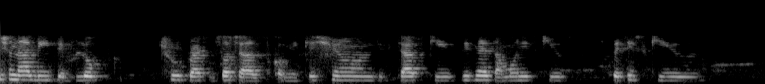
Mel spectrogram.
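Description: From start to finish the speech carries AMR narrowband mobile codec damage: content stops near 3.8 kHz, lows thin below 250 Hz, and the mid-rate encoding, fitting about 10.2 kbps, sounds audibly buzzy and synthetic.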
